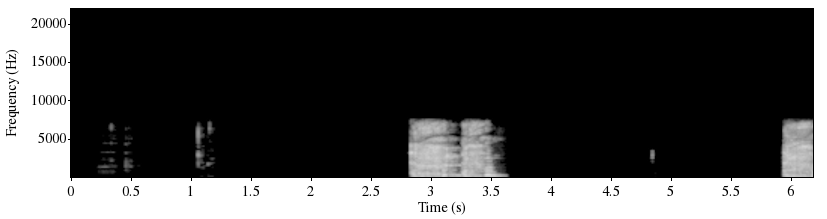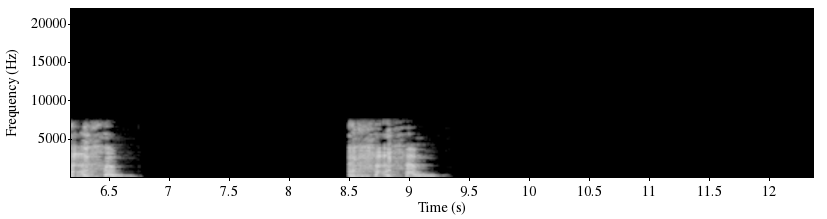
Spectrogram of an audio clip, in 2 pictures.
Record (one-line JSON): {"three_cough_length": "12.4 s", "three_cough_amplitude": 32470, "three_cough_signal_mean_std_ratio": 0.31, "survey_phase": "beta (2021-08-13 to 2022-03-07)", "age": "45-64", "gender": "Female", "wearing_mask": "No", "symptom_none": true, "smoker_status": "Ex-smoker", "respiratory_condition_asthma": false, "respiratory_condition_other": false, "recruitment_source": "REACT", "submission_delay": "5 days", "covid_test_result": "Negative", "covid_test_method": "RT-qPCR", "influenza_a_test_result": "Negative", "influenza_b_test_result": "Negative"}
